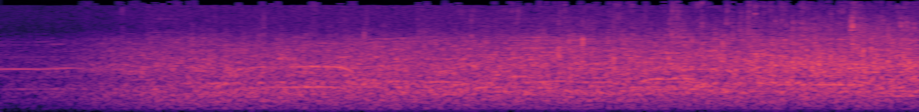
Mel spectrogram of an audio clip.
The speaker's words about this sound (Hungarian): Akinek a megjelenését öröm, taps, örömújongás kíséri a téren jelenlevő zarándokok részéről, hívek részéről.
